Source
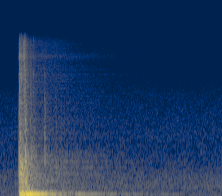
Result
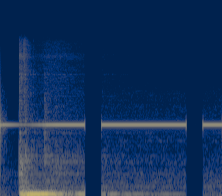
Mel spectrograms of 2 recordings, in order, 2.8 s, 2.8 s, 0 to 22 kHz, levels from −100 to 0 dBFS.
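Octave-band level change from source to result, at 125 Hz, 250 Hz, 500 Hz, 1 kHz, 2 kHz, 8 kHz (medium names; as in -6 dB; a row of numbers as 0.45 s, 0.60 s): -12.5 dB, -21.5 dB, -22.0 dB, under -15 dB, +13.5 dB, no reading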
